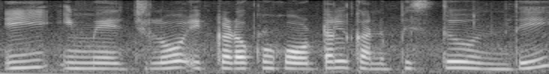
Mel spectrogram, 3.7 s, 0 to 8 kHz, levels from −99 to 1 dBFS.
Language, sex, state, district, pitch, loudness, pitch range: Telugu, female, Andhra Pradesh, Sri Satya Sai, 240 Hz, -18 LUFS, 230-255 Hz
